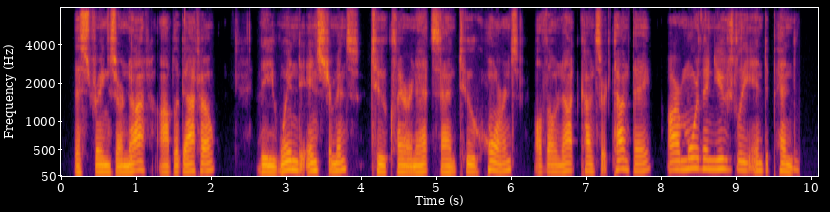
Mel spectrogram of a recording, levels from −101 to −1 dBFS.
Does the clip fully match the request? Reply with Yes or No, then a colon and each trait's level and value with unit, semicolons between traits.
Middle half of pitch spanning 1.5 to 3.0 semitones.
No: average, 4.1 semitones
